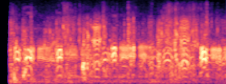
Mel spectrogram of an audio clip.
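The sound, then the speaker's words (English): Baby giraffes vocalize in a steady stream of nasal, honking bleats with a warbling, gurgly edge, mid-pitched and fairly loud, repeating without pause and with no talking. “All right, reveal time. Baby giraffes.”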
